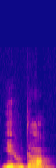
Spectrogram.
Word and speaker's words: Yehuda: jacob which is yaakov his son judah is actually yehuda and this is where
